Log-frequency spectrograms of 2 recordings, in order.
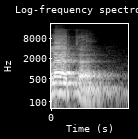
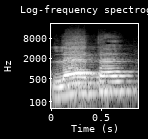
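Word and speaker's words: اللات: mengatakan untuk alata patung Lata Sebagian ulama menyebut asalusul patung Lata ini ya ada yang menyebutnya dengan sebutan Lata ada yang menyebutnya dengan sebutan lat pakai tasdid lat ya Sebagian ulama membacanya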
